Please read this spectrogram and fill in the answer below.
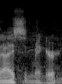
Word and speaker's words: Eisenmenger: to watch is Dane Eisenmenger. That was a beautiful ball. And I worked hard on the pronunciation because when it's a hard G, I tend to hang on to him too long.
